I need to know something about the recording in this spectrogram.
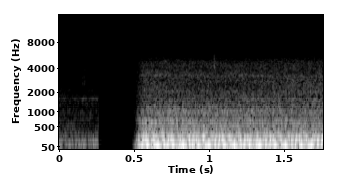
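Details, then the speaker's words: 2009 Dodge Ram 1500 Hemi after AC compressor field coil replacement, AC clutch engaged at idle: steady deep even V8, no squeal or chirp; clutch spins as one assembly, no belt slip, normal. "I had to forgive me shouting over the engine noise but as you can see we've got our AC clutch engaged you can hopefully see down there the spinning is one assembly it's quiet it's not squeaking it's not complaining so that's good everything's running nice and smooth no issues with the belt slipping"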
